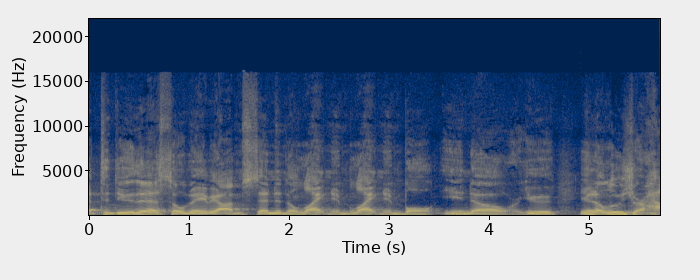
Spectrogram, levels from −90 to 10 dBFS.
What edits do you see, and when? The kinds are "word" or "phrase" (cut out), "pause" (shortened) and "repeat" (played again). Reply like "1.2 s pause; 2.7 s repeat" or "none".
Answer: 2.6 s repeat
